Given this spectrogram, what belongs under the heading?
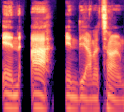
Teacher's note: he drags that vowel, that a vowel out so that it actually fits into that next vowel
